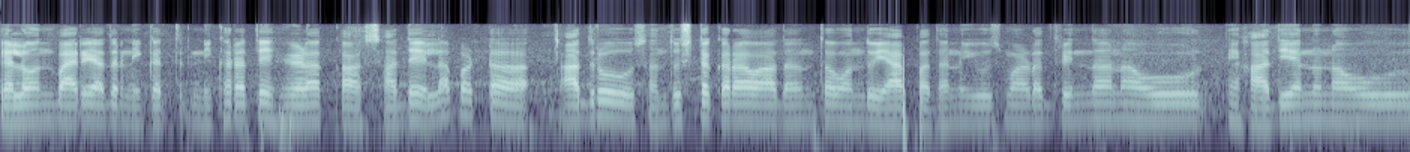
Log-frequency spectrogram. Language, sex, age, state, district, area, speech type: Kannada, male, 18-30, Karnataka, Yadgir, rural, spontaneous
